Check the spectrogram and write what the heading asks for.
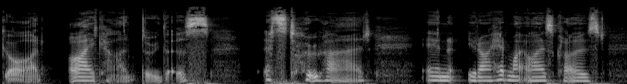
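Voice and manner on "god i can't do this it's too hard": mock drawn-out, tearful crying plea, very slow. Retelling a moment alone in the bathroom, crying out to God: retelling crying to God. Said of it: "just crying and going".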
